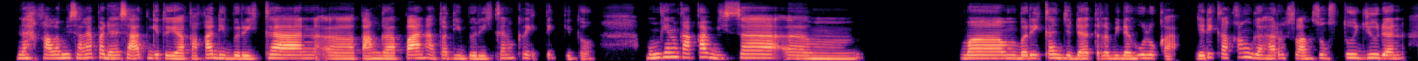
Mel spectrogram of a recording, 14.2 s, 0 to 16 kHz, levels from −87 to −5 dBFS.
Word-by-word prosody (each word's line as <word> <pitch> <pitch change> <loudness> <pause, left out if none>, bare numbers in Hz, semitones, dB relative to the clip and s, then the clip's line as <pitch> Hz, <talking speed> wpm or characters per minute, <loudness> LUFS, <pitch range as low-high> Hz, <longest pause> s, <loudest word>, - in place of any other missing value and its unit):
Nah, 200 0 0
kalau 200 0 +1
misalnya 215 +1 0
pada 225 -5 0
saat 185 0 +3
gitu 200 -1 -3
ya, 175 -1 +3
Kakak 190 +5 +1
diberikan, 195 +1 +3
eee, 175 -2 -1
tanggapan 175 +4 +3
atau 190 +1 -5
diberikan 175 +2 -4
kritik 205 0 -9
gitu, 170 -1 -11 0.5
mungkin 260 +6 +1
Kakak 250 +1 +2
bisa, 215 +2 +2
mmm, 175 0 -3 0.9
memberikan 195 +1 +1
jeda 180 -1 0
terlebih 180 0 -3
dahulu, 195 +2 -1
Kak. 155 -5 -6 0.2
Jadi, 180 +6 -1
Kakak 230 +2 -4
enggak 195 -4 -2
harus 200 +1 -7
langsung 180 +1 -2
setuju 215 +1 -2
dan 190 -1 +1
195 Hz, 130 wpm, -22 LUFS, 175-205 Hz, 0.9 s, saat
